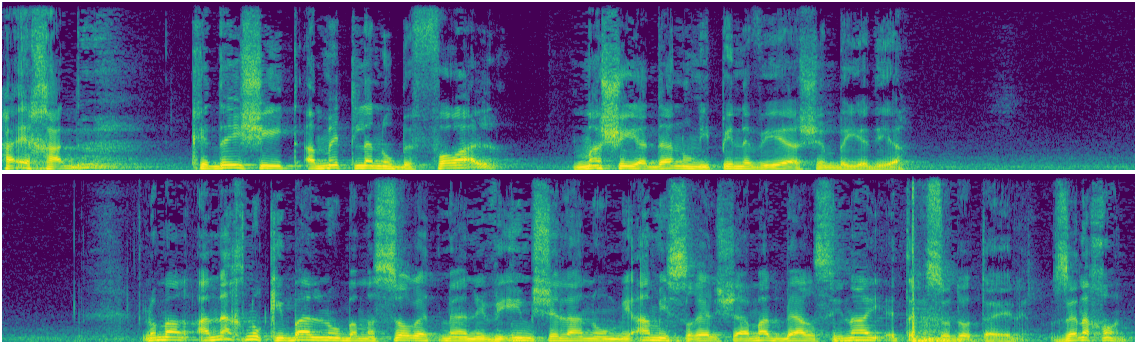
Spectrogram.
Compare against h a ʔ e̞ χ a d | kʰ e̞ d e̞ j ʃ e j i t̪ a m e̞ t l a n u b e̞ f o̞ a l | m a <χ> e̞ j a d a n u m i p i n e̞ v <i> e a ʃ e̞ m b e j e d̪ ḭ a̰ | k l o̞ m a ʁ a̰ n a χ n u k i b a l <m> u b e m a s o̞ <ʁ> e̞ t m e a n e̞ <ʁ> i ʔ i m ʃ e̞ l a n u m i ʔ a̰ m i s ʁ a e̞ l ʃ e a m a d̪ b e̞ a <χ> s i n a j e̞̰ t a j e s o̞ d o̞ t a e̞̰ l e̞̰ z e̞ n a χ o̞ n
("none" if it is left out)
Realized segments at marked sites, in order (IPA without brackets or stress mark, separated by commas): ʃ, i, n, ʁ, v, ʁ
